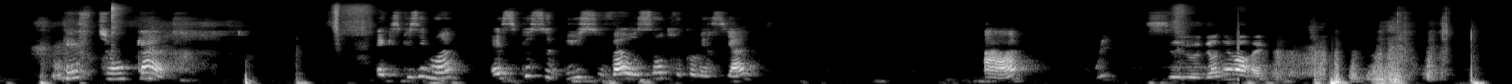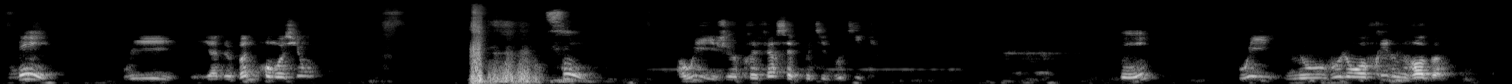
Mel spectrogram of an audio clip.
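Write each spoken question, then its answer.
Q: Excusez-moi, est-ce que ce bus va au centre commercial?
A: A: Oui, c'est le dernier arrêt.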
